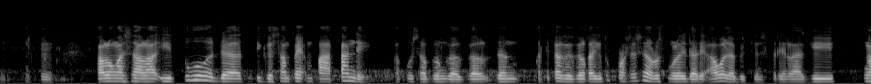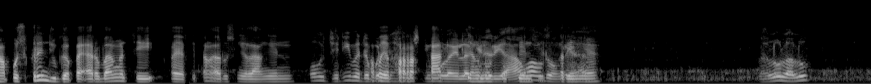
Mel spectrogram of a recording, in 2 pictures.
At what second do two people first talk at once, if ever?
12.4 s

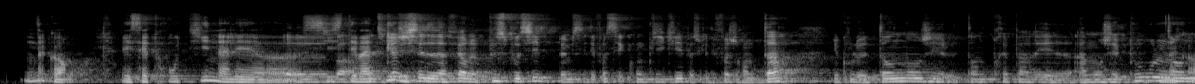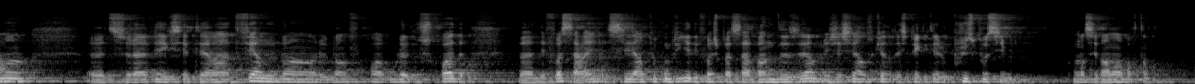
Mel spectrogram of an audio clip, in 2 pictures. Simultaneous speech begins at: 2.8 s

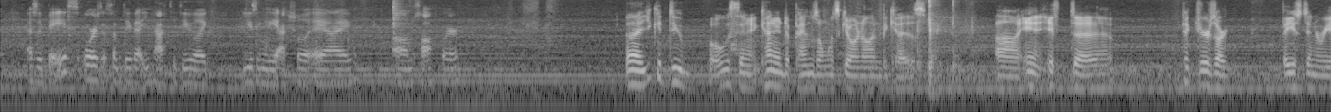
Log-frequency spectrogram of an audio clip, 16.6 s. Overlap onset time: none

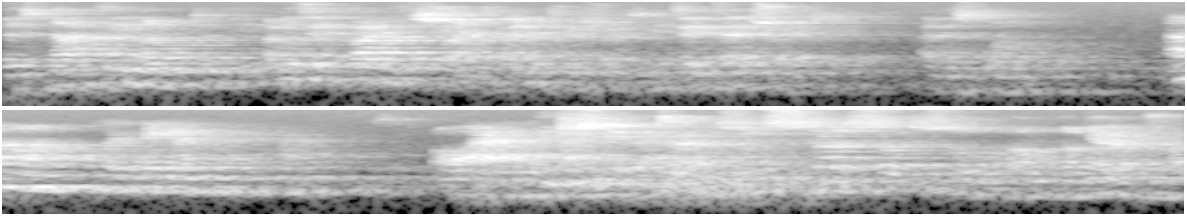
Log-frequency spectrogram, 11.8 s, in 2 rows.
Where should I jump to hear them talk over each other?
8.6 s

